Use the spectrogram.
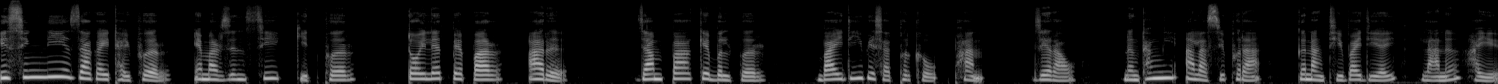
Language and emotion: Bodo, neutral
